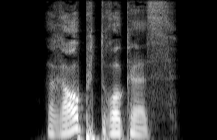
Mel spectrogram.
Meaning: genitive of Raubdruck
- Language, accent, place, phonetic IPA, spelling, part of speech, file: German, Germany, Berlin, [ˈʁaʊ̯pˌdʁʊkəs], Raubdruckes, noun, De-Raubdruckes.ogg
